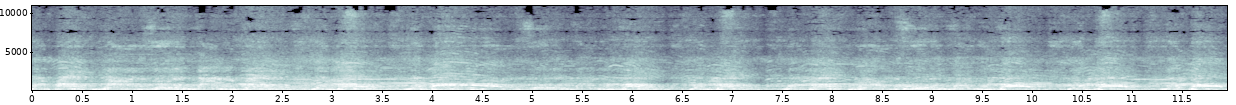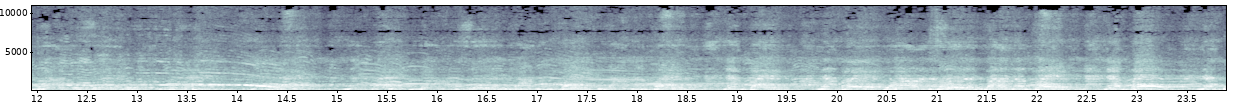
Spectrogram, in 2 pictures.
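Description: A large outdoor crowd chants and cheers loudly.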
